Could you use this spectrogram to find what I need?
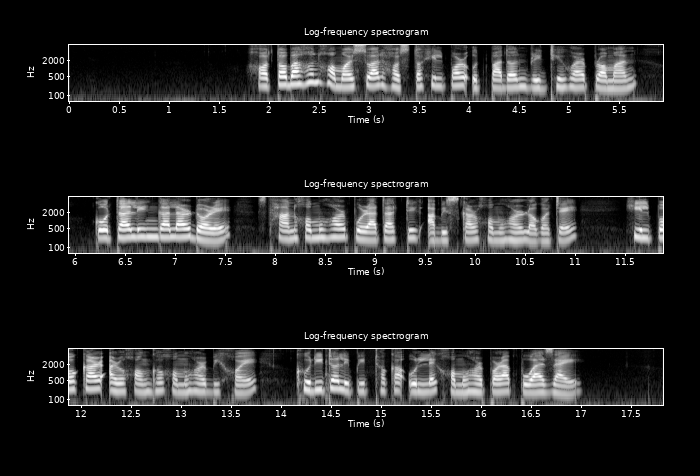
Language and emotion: Assamese, neutral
